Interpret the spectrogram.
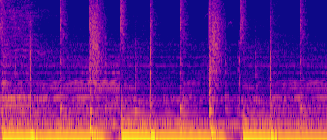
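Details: A funky groove of bass, guitar and drum hits, with no animal voices.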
